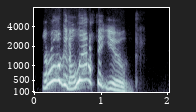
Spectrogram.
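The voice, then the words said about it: Impression of Carrie's mother. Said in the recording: “the voice of, Carrie's mom in your head in the movie Carrie ... It's not a very good impression.”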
